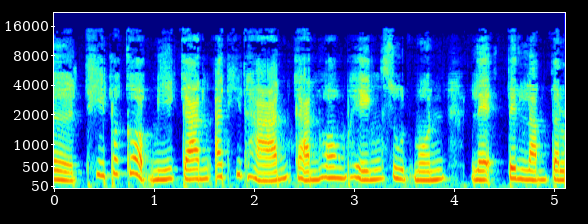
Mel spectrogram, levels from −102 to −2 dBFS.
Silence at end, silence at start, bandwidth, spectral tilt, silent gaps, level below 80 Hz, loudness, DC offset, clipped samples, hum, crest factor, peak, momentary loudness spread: 0 s; 0 s; 15.5 kHz; -5.5 dB/octave; none; -56 dBFS; -28 LUFS; under 0.1%; under 0.1%; none; 18 dB; -10 dBFS; 5 LU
